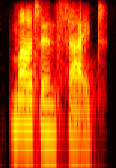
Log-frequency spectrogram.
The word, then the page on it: martensite: Indian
